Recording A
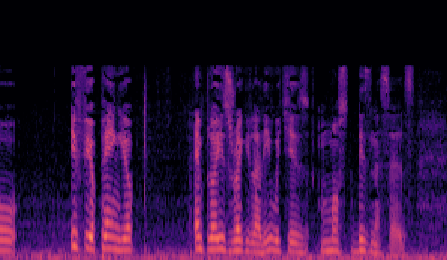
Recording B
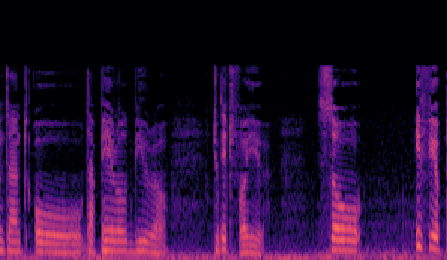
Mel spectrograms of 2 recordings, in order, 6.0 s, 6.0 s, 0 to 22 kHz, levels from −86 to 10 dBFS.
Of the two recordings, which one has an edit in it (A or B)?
B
